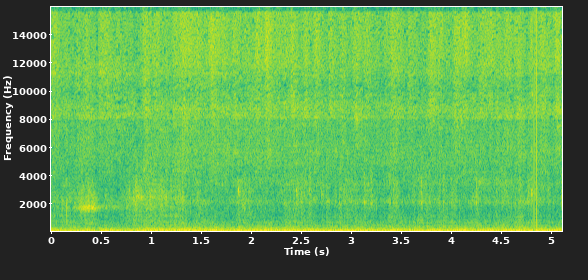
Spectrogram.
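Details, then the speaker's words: 1995 Mazda RX7 rotary, cold first start after months sitting all winter, smoking heavily front and rear: low, lumpy rumble stumbling and surging with no steady beat; running very rough, cause unknown, owner wonders about leaked coolant. "why oh I just ran something over this is running so bad"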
